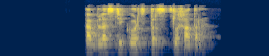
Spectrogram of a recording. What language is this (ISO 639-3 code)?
zgh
